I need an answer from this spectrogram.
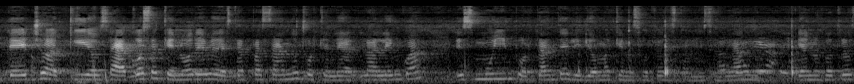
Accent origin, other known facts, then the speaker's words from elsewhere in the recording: Oaxaca, Mexico; first language Zapotec; Spanish is a second language; en mi pueblo, nosotros somos orgullosos de ser como somos zapotecos, hablamos zapoteco, somos del pueblo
